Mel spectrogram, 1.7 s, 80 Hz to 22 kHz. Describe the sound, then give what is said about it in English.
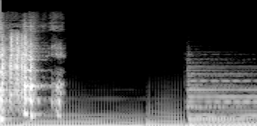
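A ten-sided die (D10) is rolled and comes up 8: it clatters briefly, a quick cluster of sharp plastic clicks that dies away within half a second, over a steady low hum. “I found the D10. I'm rolling the D10.”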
